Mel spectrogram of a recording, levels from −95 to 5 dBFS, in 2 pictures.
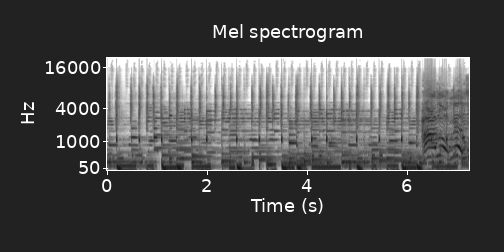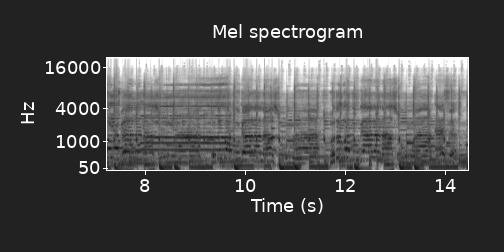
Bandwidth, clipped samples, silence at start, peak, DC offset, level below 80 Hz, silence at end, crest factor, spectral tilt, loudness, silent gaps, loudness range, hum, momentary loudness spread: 16.5 kHz; 0.4%; 0 s; 0 dBFS; 2%; -18 dBFS; 0 s; 10 dB; -4 dB/octave; -10 LUFS; none; 5 LU; none; 7 LU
